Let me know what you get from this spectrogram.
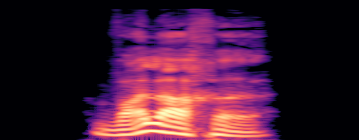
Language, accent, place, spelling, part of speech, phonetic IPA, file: German, Germany, Berlin, Wallache, noun, [ˈvalaxə], De-Wallache.ogg
- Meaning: nominative/accusative/genitive plural of Wallach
